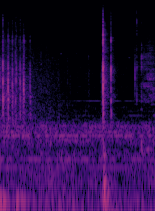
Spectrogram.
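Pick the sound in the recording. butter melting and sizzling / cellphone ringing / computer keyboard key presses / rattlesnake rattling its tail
computer keyboard key presses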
